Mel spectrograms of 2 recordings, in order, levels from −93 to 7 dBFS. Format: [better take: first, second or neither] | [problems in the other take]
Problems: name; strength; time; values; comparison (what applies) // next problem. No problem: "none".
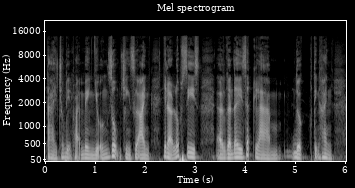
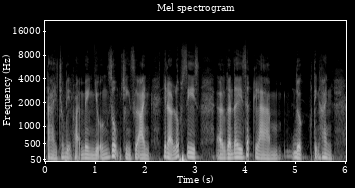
first | muffled; very; fading above 2.5 kHz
